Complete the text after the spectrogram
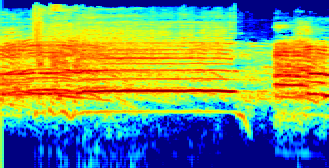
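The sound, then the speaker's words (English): A loud, unbroken din of many members of parliament shouting over one another, with one sustained voice sliding down in pitch before a brief lull, then the clamor starts up again. “There's no good people shouting.”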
